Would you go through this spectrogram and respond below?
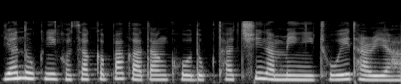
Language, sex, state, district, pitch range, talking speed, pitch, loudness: Garo, female, Meghalaya, West Garo Hills, 215-245 Hz, 120 wpm, 225 Hz, -16 LUFS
